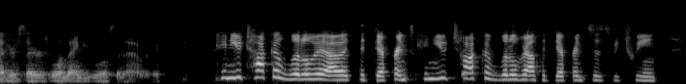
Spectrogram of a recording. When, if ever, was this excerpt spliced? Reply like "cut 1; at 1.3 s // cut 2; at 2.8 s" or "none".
cut 1; at 2.2 s // cut 2; at 4.1 s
